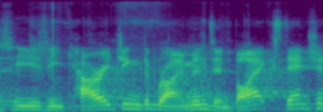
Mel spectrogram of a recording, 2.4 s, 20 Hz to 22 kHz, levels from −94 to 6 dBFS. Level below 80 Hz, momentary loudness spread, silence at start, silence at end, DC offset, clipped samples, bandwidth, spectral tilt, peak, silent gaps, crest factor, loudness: -62 dBFS; 5 LU; 0 s; 0 s; under 0.1%; under 0.1%; over 20 kHz; -4.5 dB/octave; 0 dBFS; none; 20 dB; -19 LUFS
